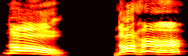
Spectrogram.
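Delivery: high, drawn-out imitated holler; calling out. Woman behind counter correcting the guard, high drawn-out shout.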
